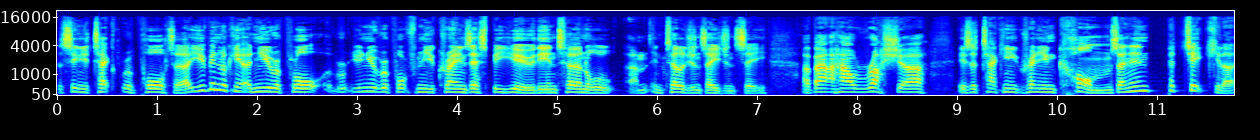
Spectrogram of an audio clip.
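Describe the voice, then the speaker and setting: A man's voice: fairly high pitch, no echo, studio quality. A man hosting a news podcast in a courteous, conversational way. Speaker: podcast host.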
